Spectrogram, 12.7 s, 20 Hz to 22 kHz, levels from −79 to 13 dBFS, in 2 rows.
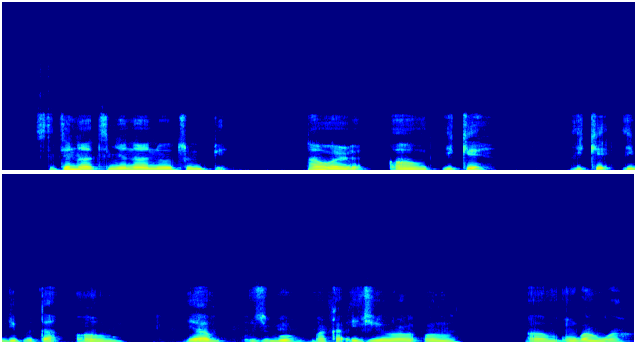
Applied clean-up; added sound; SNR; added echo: neural mask model DeepFilterNet 3.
